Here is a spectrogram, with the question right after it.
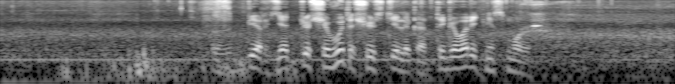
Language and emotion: Russian, angry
